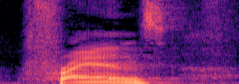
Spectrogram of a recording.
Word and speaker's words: friends: l'idéal c'est friends OK vous ne prononcez pas évidemment le i voilà friends qu'est-ce que vous aviez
